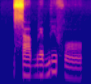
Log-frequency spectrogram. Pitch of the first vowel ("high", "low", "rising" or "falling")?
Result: low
